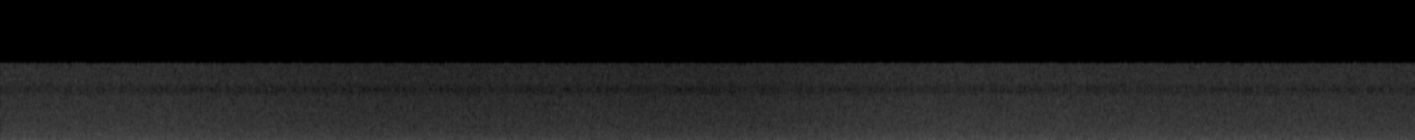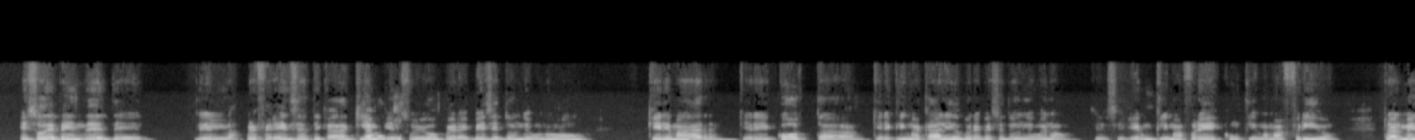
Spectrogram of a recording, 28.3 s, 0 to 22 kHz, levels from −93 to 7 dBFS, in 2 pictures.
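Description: A speech recording with two technical problems. From 17.67 to 18.19 s and again from 18.41 to 18.56 s, a delayed copy of the speech trails the original by 372 ms. The first stretch is roughly as loud as the direct speech, and the second is somewhat quieter. This is likely an echo leak: the far end was on a loudspeaker, and its echo canceller let part of the returned audio through. From 24.88 to 25.08 s, the background is gated by the echo canceller. The room sound dips by about 8 dB for roughly a fifth of a second and then recovers. This happens when the canceller pulls the microphone down hard while the loudspeaker is active and releases it afterwards, so the ambience briefly drops out.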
